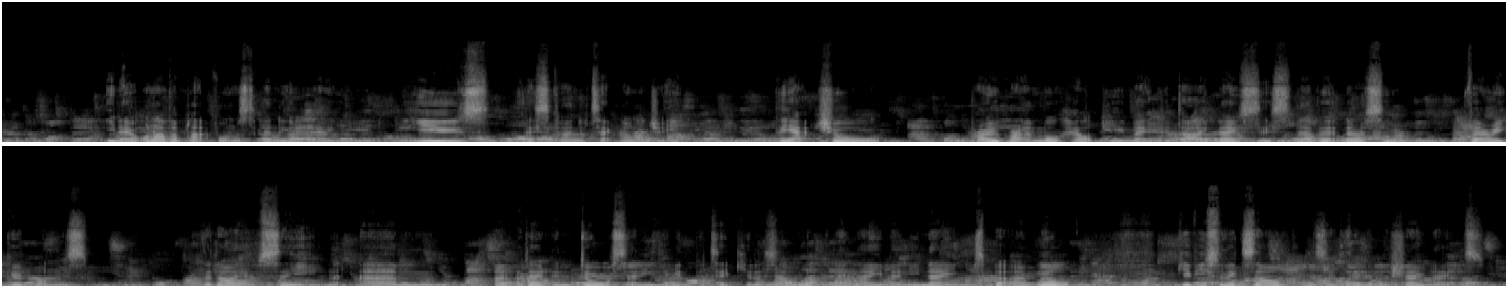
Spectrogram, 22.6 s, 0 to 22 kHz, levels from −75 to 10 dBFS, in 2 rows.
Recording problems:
background chatter; loud; throughout; 3 voices, 6 dB below the speech

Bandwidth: 15.5 kHz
